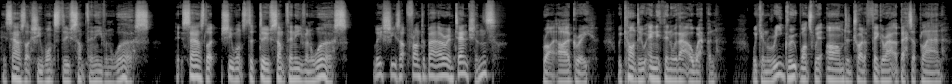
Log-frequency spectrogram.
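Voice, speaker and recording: A man acts out an earnest video game hero with a medium-pitched voice. He is anxious and questioning, pressing his points with plain-spoken urgency. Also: brisk, fairly bright tone, close to an everyday voice. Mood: worried, urgent. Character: earnest, anxious heroic inner voice, adult man. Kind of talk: video game character acting.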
